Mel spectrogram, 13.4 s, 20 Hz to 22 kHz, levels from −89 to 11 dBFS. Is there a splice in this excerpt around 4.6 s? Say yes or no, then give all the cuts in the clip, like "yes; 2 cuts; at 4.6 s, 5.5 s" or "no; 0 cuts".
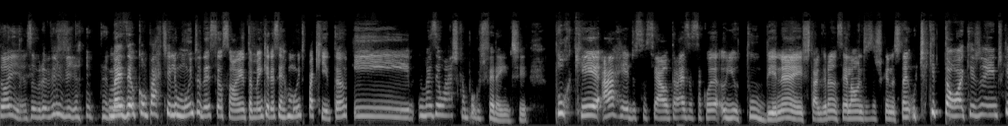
yes; 1 cut; at 4.6 s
